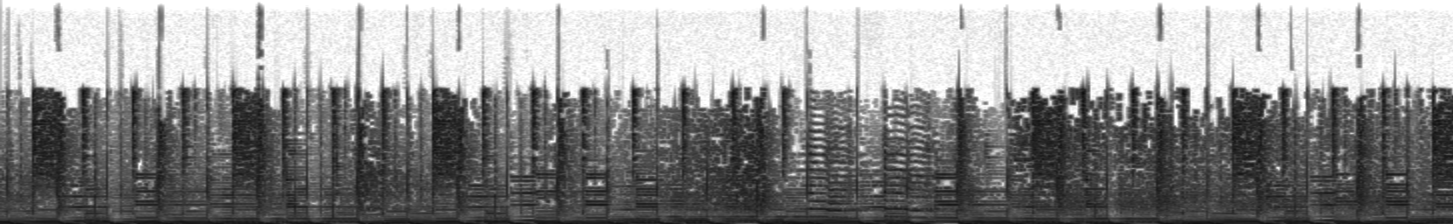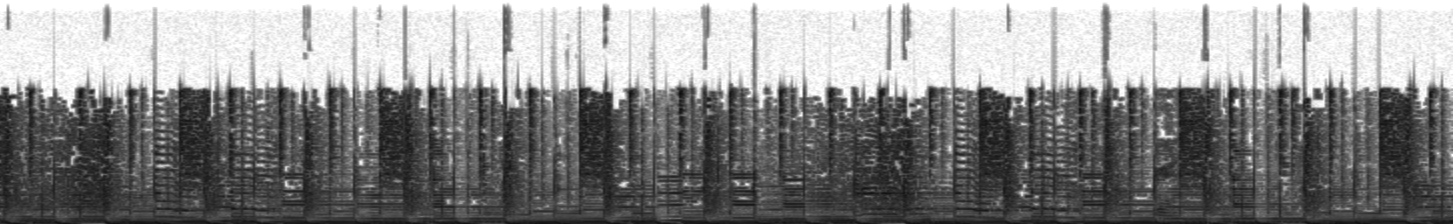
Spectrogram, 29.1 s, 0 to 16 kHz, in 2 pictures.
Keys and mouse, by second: 5.3 middle click, 6.1-12.8 alt+drag, 12.3 Tab, 12.8 alt+middle click, 12.9-14.2 alt+drag, 13.5 ctrl+s, 14.2-16.0 middle drag, 14.9 Tab, 15.5 Tab, 16.0-18.7 alt+drag, 18.7 middle click, 19.0 click, 19.5 middle click, 20.0 shift+right click, 20.1 shift+middle click, 20.4 shift+right click, 20.5 shift+middle click, 20.7 shift+right click, 20.7 shift+middle click, 21.0 shift+click, 21.0 shift+middle click, 21.3 shift+click, 22.1 shift+middle click, 22.3 shift+click, 22.3 shift+middle click, 22.5 shift+drag, 22.6-24.0 alt+middle drag, 24.0-28.2 alt+drag, 28.2-29.0 middle drag.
